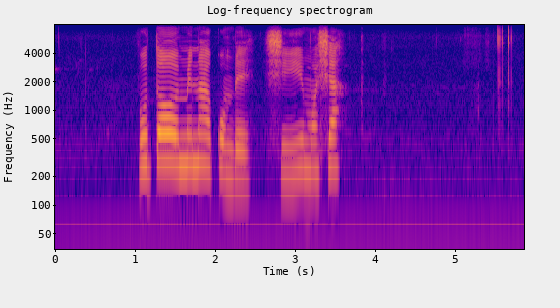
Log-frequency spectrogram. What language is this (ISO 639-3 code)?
tso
